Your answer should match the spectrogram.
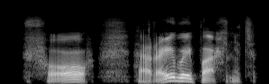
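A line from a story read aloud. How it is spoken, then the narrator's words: Grumbling. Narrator (Russian): проворчал он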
